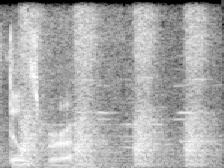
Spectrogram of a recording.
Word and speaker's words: Dillsborough: Also, once again, I am very happy that you started pronouncing it as Dillsborough.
